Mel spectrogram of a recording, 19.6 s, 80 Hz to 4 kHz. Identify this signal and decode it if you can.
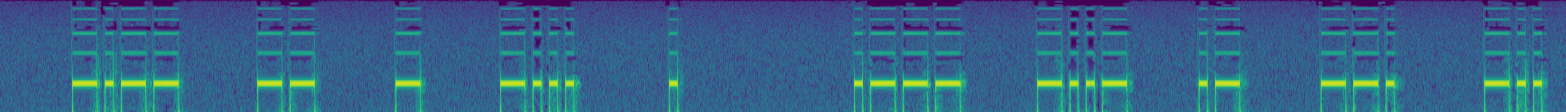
Morse code, heard as a keyed tone, about 12 wpm, spaced as for 6 wpm, 660 Hz. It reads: YMTBE JXAGD
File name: cw / Alle letters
